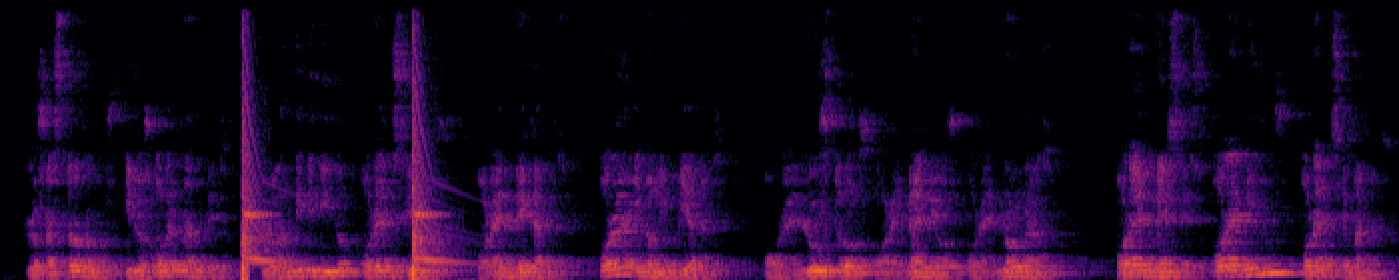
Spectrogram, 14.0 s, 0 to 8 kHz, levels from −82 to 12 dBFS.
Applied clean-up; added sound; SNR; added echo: none; Gunshot, gunfire; 1 dB; reverberation time 0.9 s.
